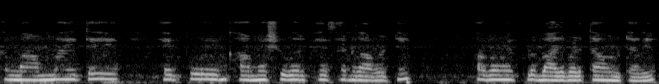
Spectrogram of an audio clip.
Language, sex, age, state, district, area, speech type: Telugu, female, 18-30, Telangana, Vikarabad, urban, spontaneous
